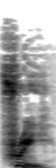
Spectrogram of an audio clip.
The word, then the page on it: free: British English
